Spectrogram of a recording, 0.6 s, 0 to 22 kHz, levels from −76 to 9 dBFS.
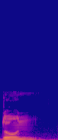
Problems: none marked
